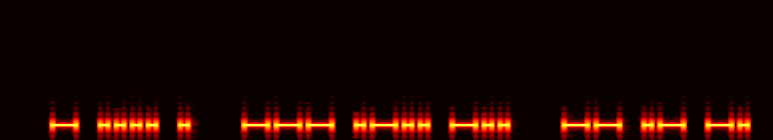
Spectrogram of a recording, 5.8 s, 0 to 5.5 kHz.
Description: Morse code, heard as a keyed tone, about 20 wpm, 600 Hz. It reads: THE OLD MAN
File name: the old man and the sea / the old man and the sea part 1 20wpm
